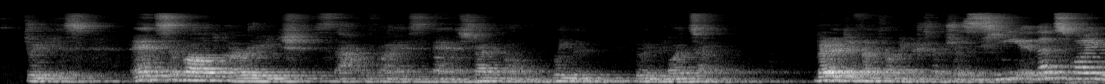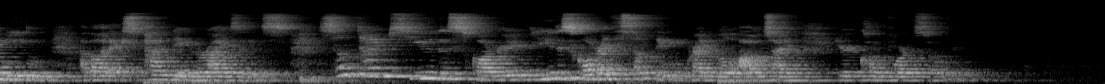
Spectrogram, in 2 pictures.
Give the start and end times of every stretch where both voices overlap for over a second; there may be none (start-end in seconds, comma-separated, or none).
none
